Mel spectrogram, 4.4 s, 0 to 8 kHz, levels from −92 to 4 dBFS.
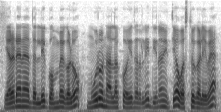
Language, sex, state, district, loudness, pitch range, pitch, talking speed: Kannada, male, Karnataka, Bangalore, -15 LUFS, 125-155 Hz, 135 Hz, 95 wpm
